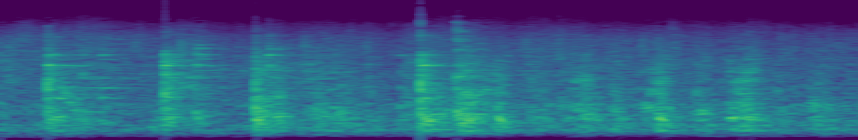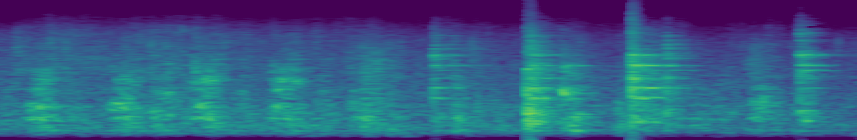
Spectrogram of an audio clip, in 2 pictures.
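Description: Masala frying in oil for a salted-water jitada fish curry, stirred with a spoon in a pan, giving a steady sizzle broken by rhythmic scraping strokes and a few sharp clanks.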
